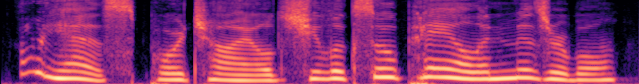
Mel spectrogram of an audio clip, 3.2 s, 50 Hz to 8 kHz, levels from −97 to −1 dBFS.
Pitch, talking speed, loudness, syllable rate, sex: 240 Hz, 190 wpm, -14 LUFS, 4.6 syllables/s, female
